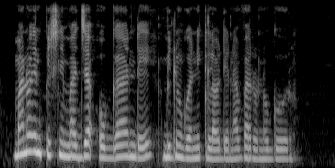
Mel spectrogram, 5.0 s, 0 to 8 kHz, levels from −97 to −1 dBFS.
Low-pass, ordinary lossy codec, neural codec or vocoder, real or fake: 7.2 kHz; Opus, 64 kbps; vocoder, 44.1 kHz, 128 mel bands every 256 samples, BigVGAN v2; fake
